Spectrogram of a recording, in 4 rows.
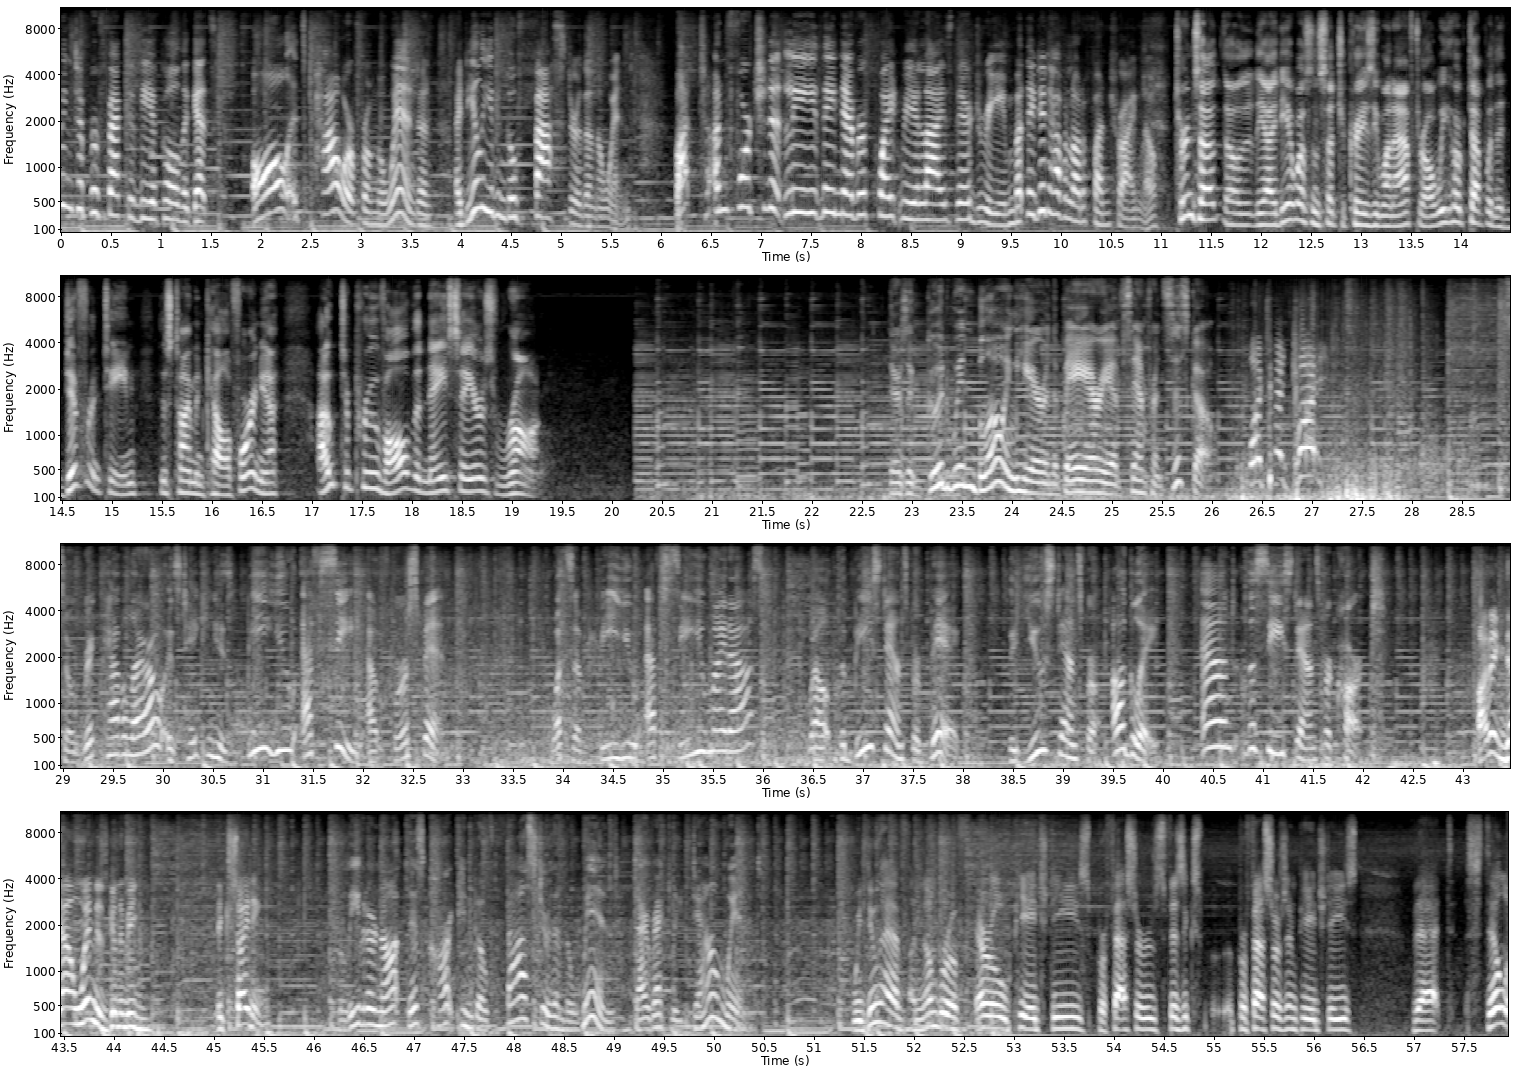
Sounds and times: Music: 0.0s - 16.4s, 20.2s - 56.0s
Speech: 0.0s - 19.3s, 22.8s - 27.1s, 29.0s - 32.8s, 33.9s - 42.2s, 43.2s - 44.4s, 45.0s - 45.5s, 46.2s - 50.4s, 51.4s - 56.4s, 57.0s - 57.9s.

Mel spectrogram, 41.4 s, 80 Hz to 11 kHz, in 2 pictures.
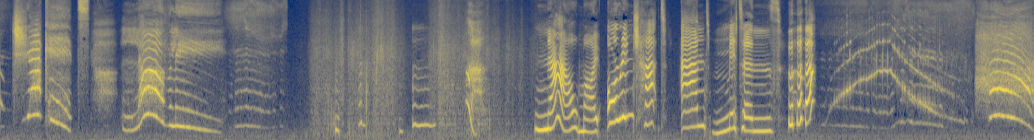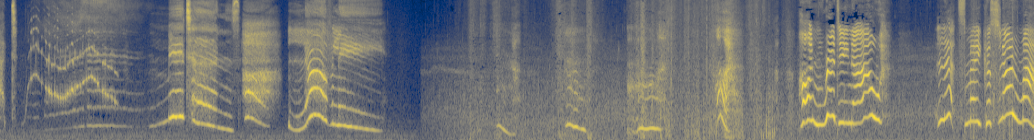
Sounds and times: Speech: 0.0s - 1.8s, 2.4s - 4.5s, 10.7s - 15.6s, 23.9s - 25.7s, 26.4s - 28.4s, 36.6s - 38.5s, 39.4s - 41.3s.

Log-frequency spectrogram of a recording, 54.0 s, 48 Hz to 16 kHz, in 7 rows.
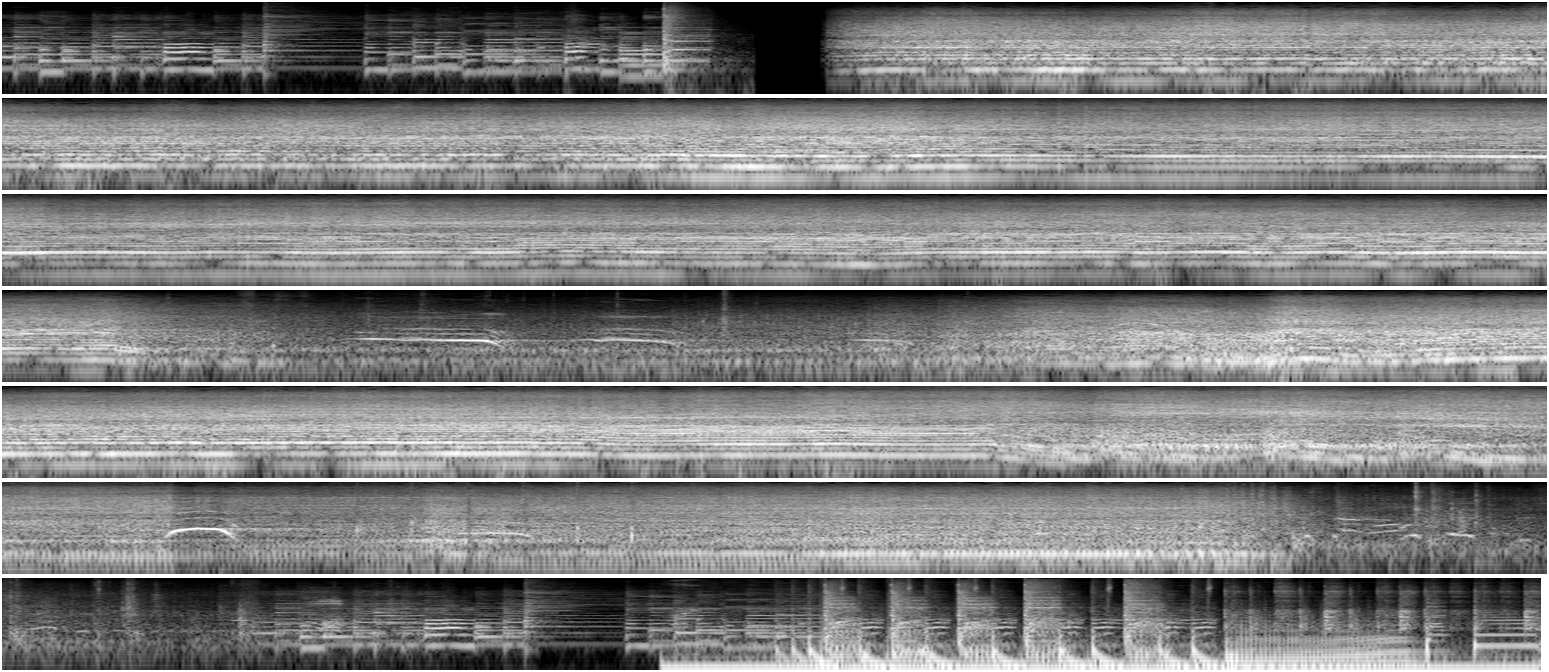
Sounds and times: Car: 4.1s - 47.6s, 49.6s - 54.0s.

